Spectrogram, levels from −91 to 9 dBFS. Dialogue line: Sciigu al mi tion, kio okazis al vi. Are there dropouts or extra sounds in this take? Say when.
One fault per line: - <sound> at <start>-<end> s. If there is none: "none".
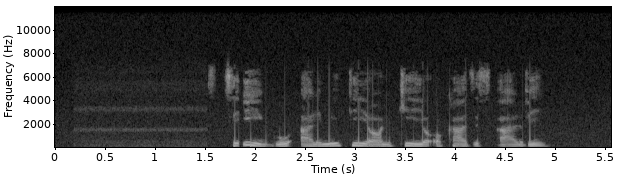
none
